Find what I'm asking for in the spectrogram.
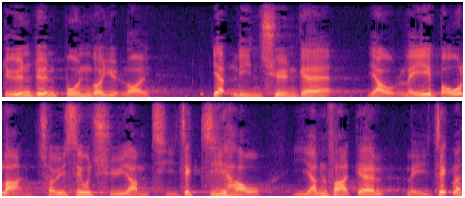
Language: Cantonese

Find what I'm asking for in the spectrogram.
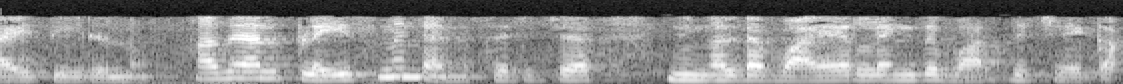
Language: Malayalam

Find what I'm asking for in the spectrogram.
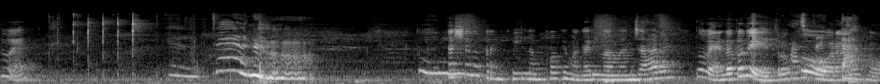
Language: Italian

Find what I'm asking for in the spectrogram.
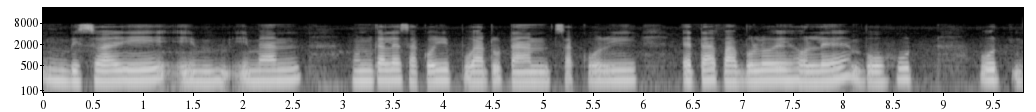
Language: Assamese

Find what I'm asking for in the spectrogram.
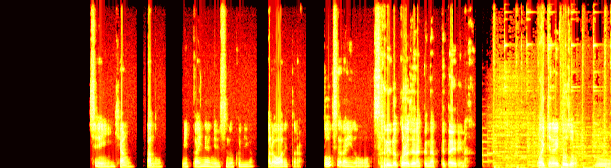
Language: Japanese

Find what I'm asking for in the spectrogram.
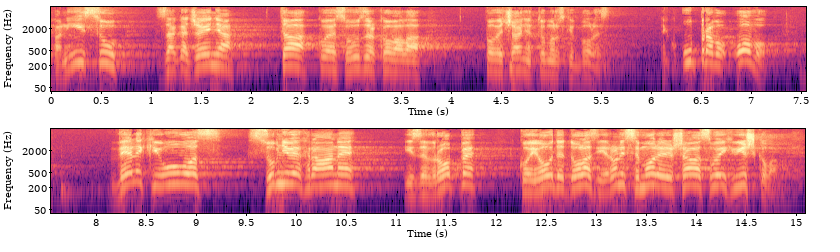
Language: Croatian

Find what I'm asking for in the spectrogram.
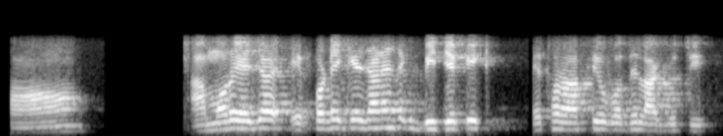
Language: Odia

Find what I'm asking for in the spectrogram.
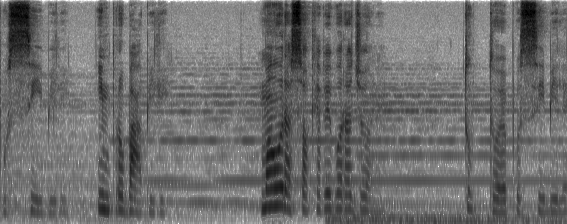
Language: Italian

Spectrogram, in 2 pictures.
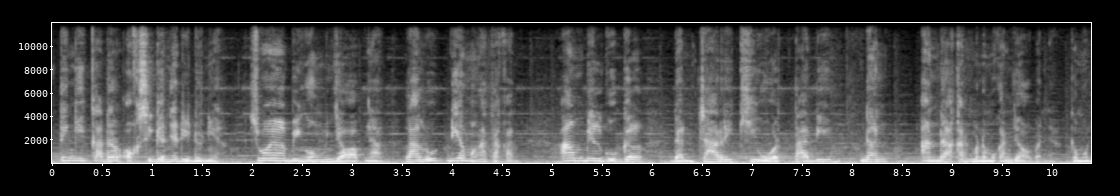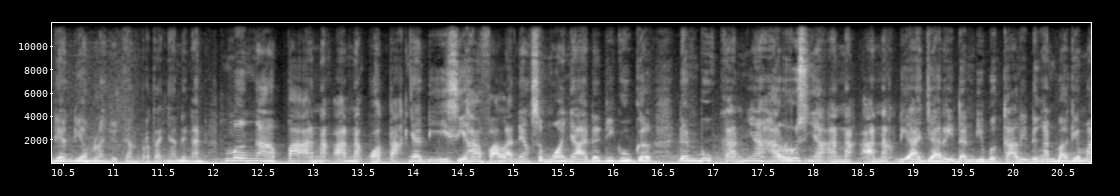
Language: Indonesian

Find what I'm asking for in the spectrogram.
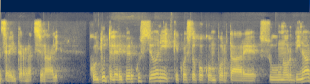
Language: Italian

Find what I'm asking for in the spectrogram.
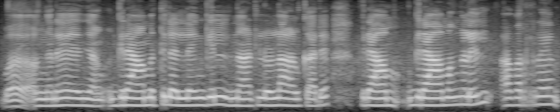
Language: Malayalam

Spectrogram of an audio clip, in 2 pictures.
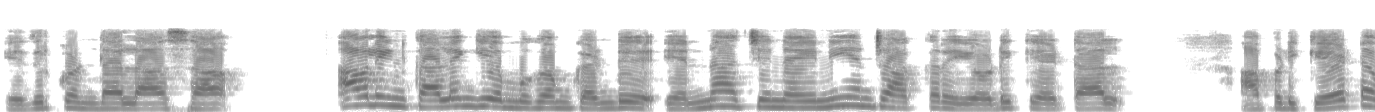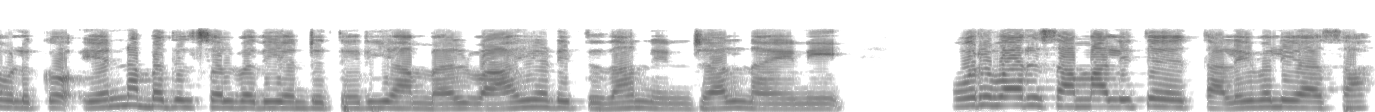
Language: Tamil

